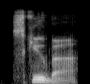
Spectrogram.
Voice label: "scuba", British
